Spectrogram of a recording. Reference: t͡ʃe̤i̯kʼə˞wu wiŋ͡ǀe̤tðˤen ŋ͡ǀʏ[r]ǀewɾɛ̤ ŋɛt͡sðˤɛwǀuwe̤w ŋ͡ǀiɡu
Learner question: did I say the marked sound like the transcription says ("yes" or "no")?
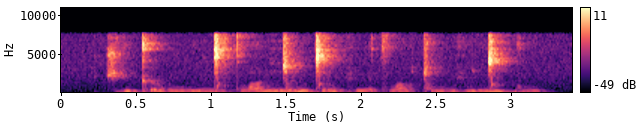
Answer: no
